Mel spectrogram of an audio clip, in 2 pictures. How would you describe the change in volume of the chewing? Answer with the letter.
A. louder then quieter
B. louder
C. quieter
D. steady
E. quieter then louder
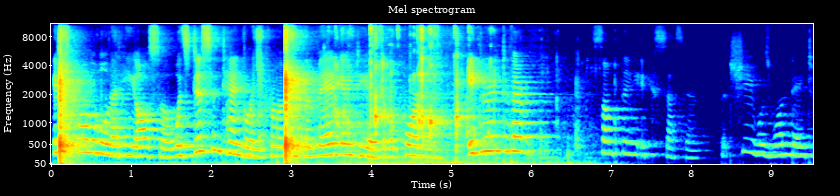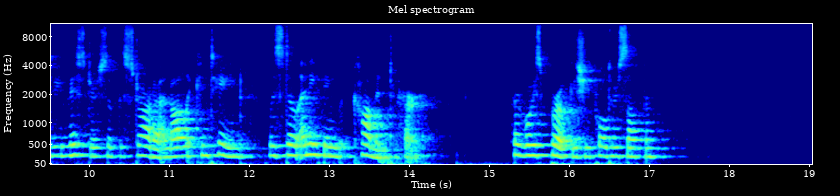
A.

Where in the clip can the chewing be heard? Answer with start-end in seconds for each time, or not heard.
0.0-7.1.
